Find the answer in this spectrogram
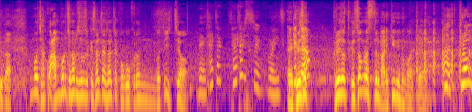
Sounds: speech

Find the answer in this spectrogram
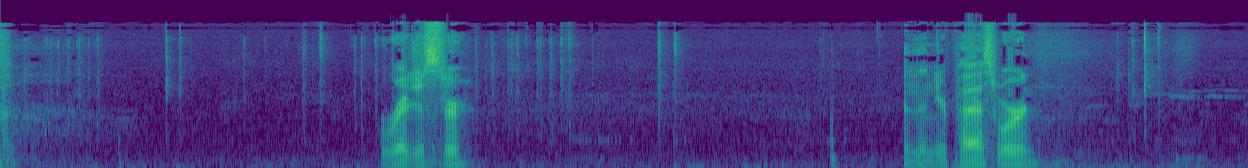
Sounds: computer keyboard, speech, typing

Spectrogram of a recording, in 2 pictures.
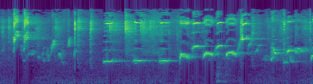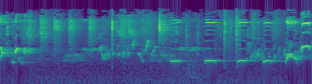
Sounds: chirp, bird, bird vocalization, bird chirping

